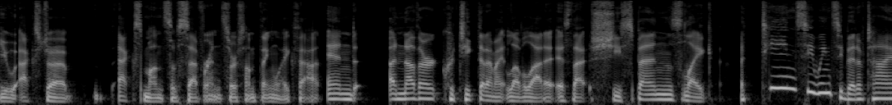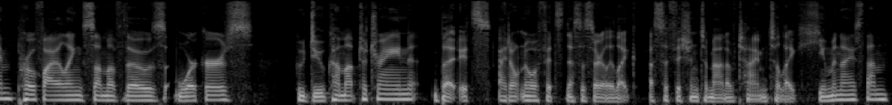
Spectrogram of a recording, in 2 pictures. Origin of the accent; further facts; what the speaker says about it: Ohio, United States; moved away; also born or lived in Texas; My home state, Ohio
